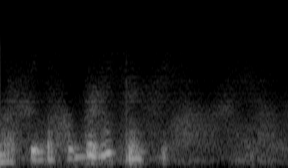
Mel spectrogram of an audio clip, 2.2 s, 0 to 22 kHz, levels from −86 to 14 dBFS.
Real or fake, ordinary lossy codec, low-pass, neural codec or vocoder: fake; none; 7.2 kHz; codec, 44.1 kHz, 0.9 kbps, DAC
